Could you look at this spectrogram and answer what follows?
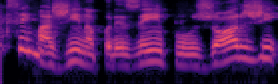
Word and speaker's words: Jorge: Bom, é, no espanhol, o nome do meu filho é Jorge. No Jorge, português, no português falaram que se pronuncia Jorge.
